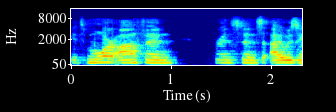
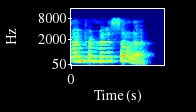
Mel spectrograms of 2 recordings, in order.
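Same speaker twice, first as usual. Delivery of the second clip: cheerful friendly; 9 semitones higher, faster than usual. Retold or imitated. Friendly bar chat with stranger.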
